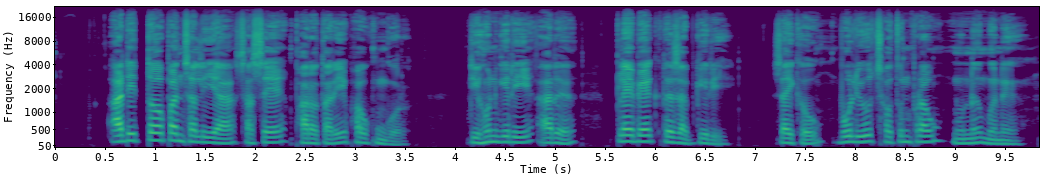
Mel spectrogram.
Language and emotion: Bodo, neutral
